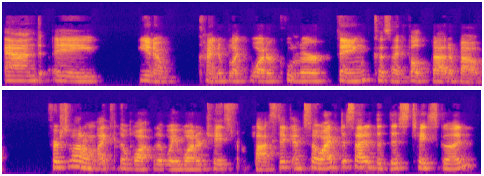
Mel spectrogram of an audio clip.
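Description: A woman's voice: on the low side, fairly even intonation, normal speed, bright, forceful tone, far from the mic. Woman sounding hollow, as if in a metal tank. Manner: chatty, rambling, laughs easily. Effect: hollow, tinny sound like inside a metal tank. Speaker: podcast guest, the host's mother. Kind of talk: casual family chat. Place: large open great room in a house. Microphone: podcast mic, not spoken into closely. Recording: hollow tinny echo from a big room.

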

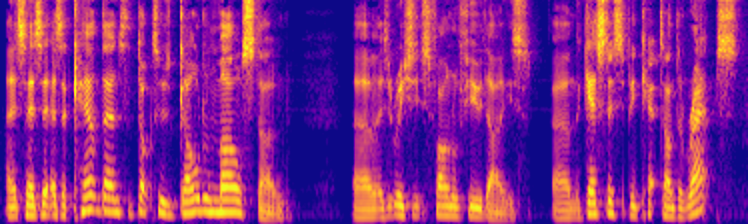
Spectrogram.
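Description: A man hosting a casual podcast chat, halting with many ums and teasing his co-hosts. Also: medium pitch, animated. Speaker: podcast host.

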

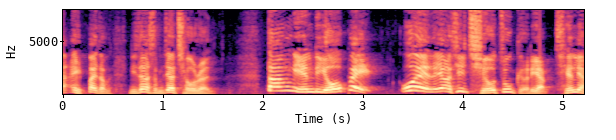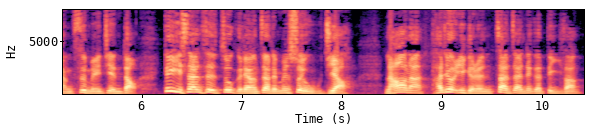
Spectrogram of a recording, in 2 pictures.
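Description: Man, Taiwanese accent, talk show pundit, very high pitch, lively scolding delivery. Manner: animated, scolding, rhetorical questions. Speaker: political commentator. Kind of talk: heated political talk show commentary.

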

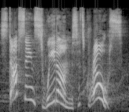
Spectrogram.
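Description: A woman's voice: very high-pitched, huge pitch swings, extremely slow, a bit bright, full character voice. A woman playing a feisty, foul-mouthed, snappy friend in a comedy audio drama. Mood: disgusted, snappy. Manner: snappy, exasperated.

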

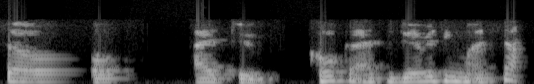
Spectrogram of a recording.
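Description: Over a thin, phone-like connection, a guest from Austria, a native German speaker in his forties, races through his thoughts in a steady, medium-pitched voice with a breathy edge. Despite the speed he is hesitant, full of fillers and "right?" tags as he reflects conversationally.

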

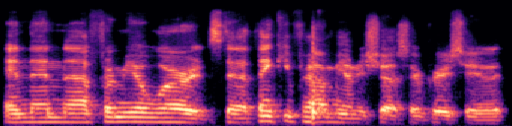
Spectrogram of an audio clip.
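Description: A man in his forties from the United States, a native Spanish speaker, chats casually as an actor guest, spinning animated stories packed with fillers. His voice sits mid-range and he talks fast, with slight background noise.

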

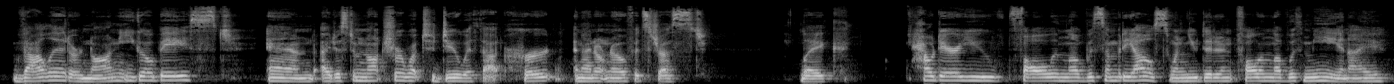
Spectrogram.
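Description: Female listener leaving a voice message, very deep and gravelly with fry, hesitant and thoughtful. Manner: hesitant, halting, reflective. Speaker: listener sending in a question. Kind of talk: personal voice message.

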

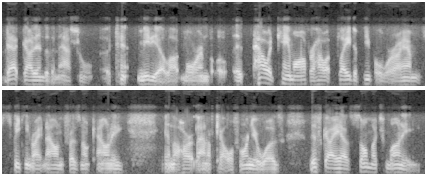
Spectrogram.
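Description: Opinionated male pundit, deep and gravelly, calling in over a tinny phone. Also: fairly even intonation, normal speed, no room sound. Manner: long-winded, emphatic, opinionated. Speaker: political commentator. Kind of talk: remote radio interview answer. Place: speaking from central California. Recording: dry tinny phone line.

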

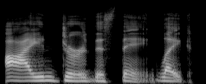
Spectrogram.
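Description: A woman's voice: fairly low pitch, normal speed, vocal fry, no echo, clean studio sound. A woman hosting a podcast, talking in a reassuring, conversational way with many fillers. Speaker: podcast host. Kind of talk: casual chat.

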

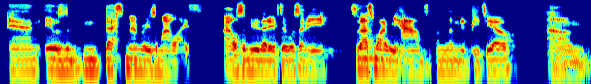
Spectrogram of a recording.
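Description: Earnest Norwegian-raised startup founder, low voice. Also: male voice, low-quality recording. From Norway. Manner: earnest, enthusiastic, with fillers. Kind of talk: podcast interview.

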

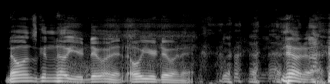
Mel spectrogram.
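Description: A man's voice: mid-range voice, animated, takes it slowly, crowd noise. A man hosting a podcast in casual chat, rambling and laughing as he tells stories. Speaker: podcast host.

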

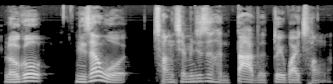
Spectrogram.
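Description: A man telling a story in casual podcast chat. He is animated, often laughs, and drops English words into his talk. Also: medium pitch, fast, no echo, clean studio sound. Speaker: podcast co-host.

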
